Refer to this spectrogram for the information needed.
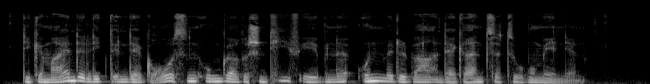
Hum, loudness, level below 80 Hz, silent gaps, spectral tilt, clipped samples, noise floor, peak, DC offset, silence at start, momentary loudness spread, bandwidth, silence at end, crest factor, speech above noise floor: none; -25 LUFS; -46 dBFS; none; -6.5 dB/octave; under 0.1%; -61 dBFS; -8 dBFS; under 0.1%; 0.25 s; 11 LU; 11.5 kHz; 0.65 s; 16 dB; 38 dB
